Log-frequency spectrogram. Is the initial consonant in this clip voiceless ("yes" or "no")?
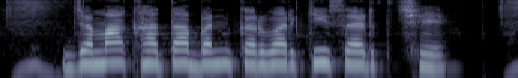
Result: no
